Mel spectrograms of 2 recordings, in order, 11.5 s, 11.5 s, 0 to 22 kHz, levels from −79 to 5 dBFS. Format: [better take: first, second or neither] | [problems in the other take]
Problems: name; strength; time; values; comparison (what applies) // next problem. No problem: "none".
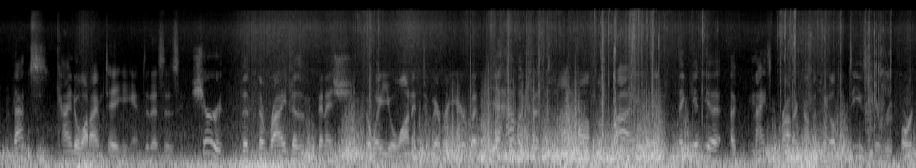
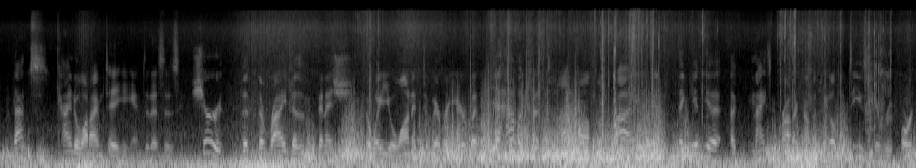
neither | wind noise on the microphone; heavy; 5 dB above the speech; the same in both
